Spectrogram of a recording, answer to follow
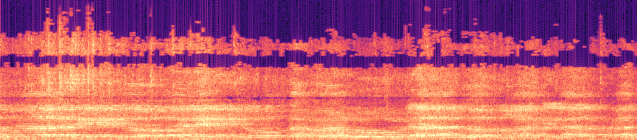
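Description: Men's voices chanting a prayer melody together, in long wavering notes.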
